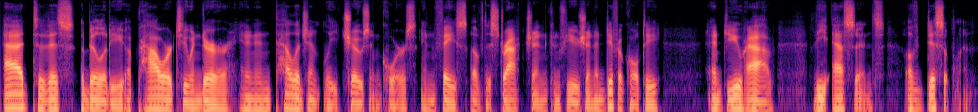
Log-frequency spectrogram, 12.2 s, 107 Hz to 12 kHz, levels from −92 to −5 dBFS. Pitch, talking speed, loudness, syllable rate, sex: 85 Hz, 130 wpm, -24 LUFS, 4.8 syllables/s, male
